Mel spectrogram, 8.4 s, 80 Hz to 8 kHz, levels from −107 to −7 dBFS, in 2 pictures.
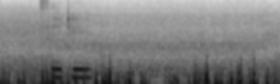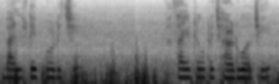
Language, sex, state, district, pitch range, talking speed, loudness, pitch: Odia, female, Odisha, Malkangiri, 120-125 Hz, 55 wpm, -18 LUFS, 125 Hz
